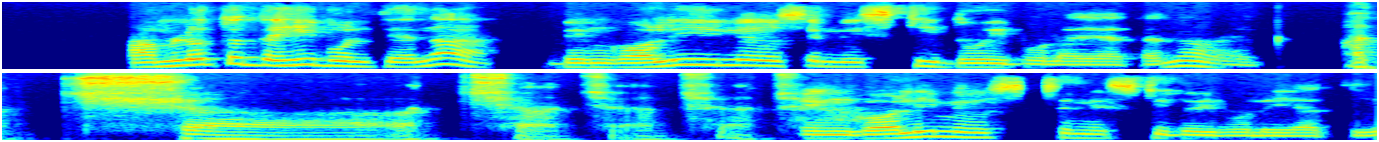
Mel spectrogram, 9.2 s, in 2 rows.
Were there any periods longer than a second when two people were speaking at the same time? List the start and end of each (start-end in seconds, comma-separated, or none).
none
